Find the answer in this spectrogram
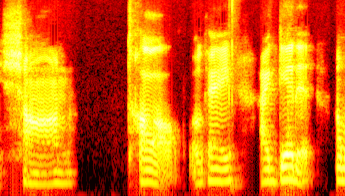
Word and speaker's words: Chantal: nice to meet you again my name is shant tall so when you see me in the streets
